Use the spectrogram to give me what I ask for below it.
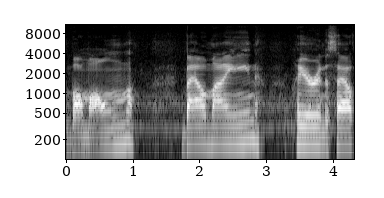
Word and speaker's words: Balmain: It's a French company that Americans would pronounce Balmain, but I think it's pronounced Balmain.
